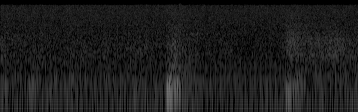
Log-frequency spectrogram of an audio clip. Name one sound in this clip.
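Footsteps tread softly on a hard floor.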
